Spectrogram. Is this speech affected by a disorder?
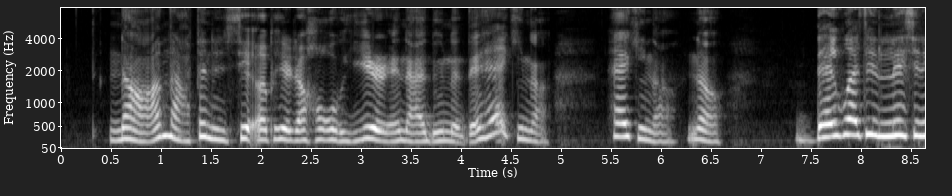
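Yes: cerebral palsy; wheelchair user.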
